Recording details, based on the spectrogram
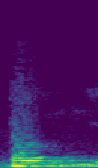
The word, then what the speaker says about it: trưởng: Trưởng dưỡng ư bạch pháp, nhi thành ư thế tôn. Trưởng dưỡng chữ trường mà đọc là trưởng, trưởng dưỡng ư bạch pháp, nhi thành ư thế tôn.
